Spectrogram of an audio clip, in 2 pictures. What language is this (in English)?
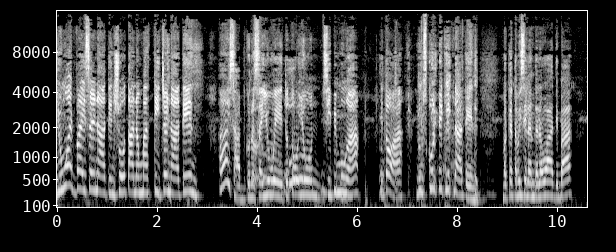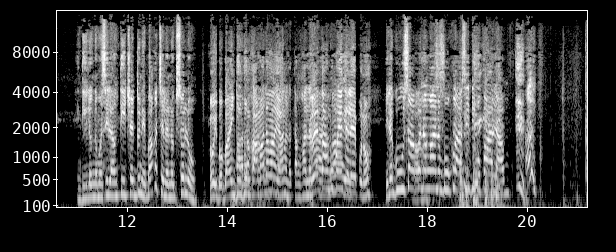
Filipino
